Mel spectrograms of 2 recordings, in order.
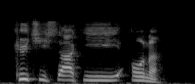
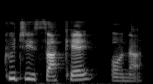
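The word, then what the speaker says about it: Kuchisake-onna: Kuchisaki Ona. – So close. – So close. Listen to this. So close. – Yeah. Okay. It's actually pronounced Kuchisake Ona.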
